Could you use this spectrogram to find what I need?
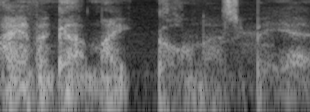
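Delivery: hushed voice. Admitting something to the other speaker: whispering. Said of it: "don't whisper that".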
